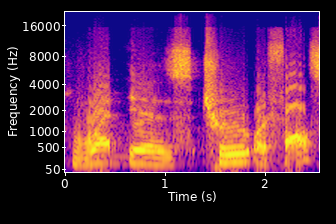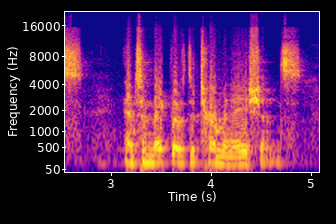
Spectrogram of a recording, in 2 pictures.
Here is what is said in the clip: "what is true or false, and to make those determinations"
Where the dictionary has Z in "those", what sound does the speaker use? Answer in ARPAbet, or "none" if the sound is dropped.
Z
